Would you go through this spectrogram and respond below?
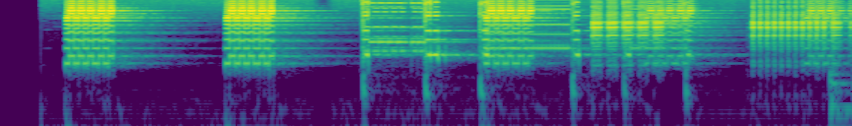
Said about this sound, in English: tactical analysis alarm going off with that big Romulan threat.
